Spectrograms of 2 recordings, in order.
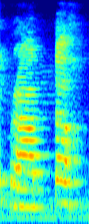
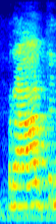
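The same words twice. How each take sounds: First: प्रातः ending on a short breathy ह of the visarga; correct version. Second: प्रात cut short with no breathy ह at the end; wrong version. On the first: Teacher showing pupils the right way to say प्रातः. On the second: Teacher showing pupils the wrong way to say प्रात. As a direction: say प्रात without the visarga. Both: Shown as a demonstration. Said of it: "प्रात नहीं बोलते".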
